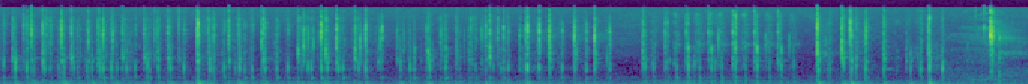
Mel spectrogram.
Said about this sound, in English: And these are from Taiwan. These are the best keycaps in the world that you can get. They feel amazing. They sound amazing.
